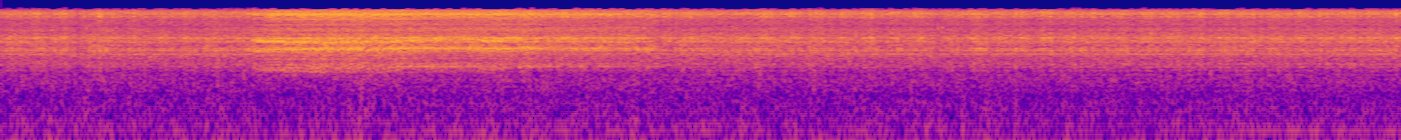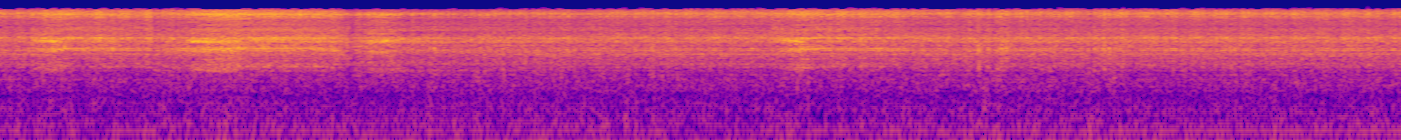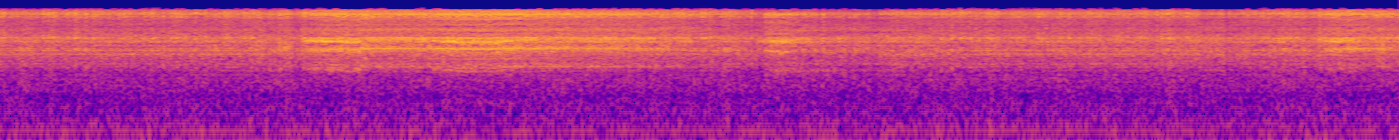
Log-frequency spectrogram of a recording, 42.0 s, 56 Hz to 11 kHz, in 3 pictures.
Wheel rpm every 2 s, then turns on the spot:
230, 220, 230, 230, 230, 230, 230, 230, 230, 230, 230, 230, 230, 240, 230, 230, 220, 230, 230, 230, 230.
none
